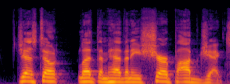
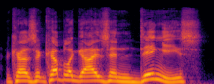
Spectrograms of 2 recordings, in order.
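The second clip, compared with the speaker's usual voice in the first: ordinary talk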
